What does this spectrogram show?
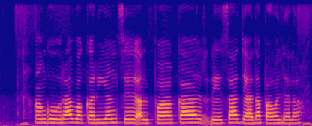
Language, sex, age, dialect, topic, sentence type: Bhojpuri, female, 18-24, Western, agriculture, statement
